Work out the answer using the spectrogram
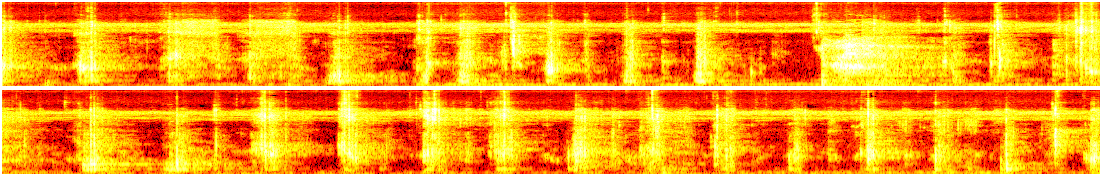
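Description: Close-miked chewing of raw green eggplant and rice: wet crunching and mouth smacking at about two to three crunches a second, with a longer, louder breathy noise about four seconds in.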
